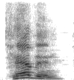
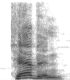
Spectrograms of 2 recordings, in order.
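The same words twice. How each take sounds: The two takes are said the same way.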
